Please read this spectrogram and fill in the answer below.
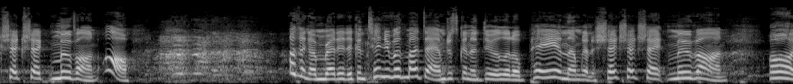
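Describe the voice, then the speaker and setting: A woman's voice: a little high, fairly bright tone, slight background noise. A woman hosting a stand-up comedy night, frank and crude in a chatty way as she hypes up the crowd. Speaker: host. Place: comedy club stage before a live audience.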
